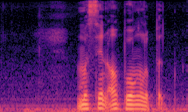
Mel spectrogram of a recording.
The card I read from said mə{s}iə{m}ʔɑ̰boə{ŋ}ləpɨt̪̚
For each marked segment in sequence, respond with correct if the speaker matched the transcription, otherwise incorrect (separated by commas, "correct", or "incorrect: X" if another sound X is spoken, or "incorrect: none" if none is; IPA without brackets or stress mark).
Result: correct, incorrect: n, correct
